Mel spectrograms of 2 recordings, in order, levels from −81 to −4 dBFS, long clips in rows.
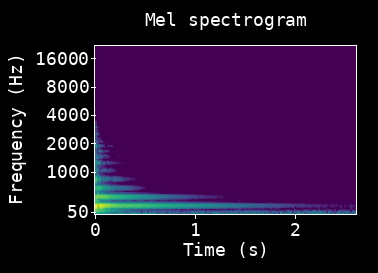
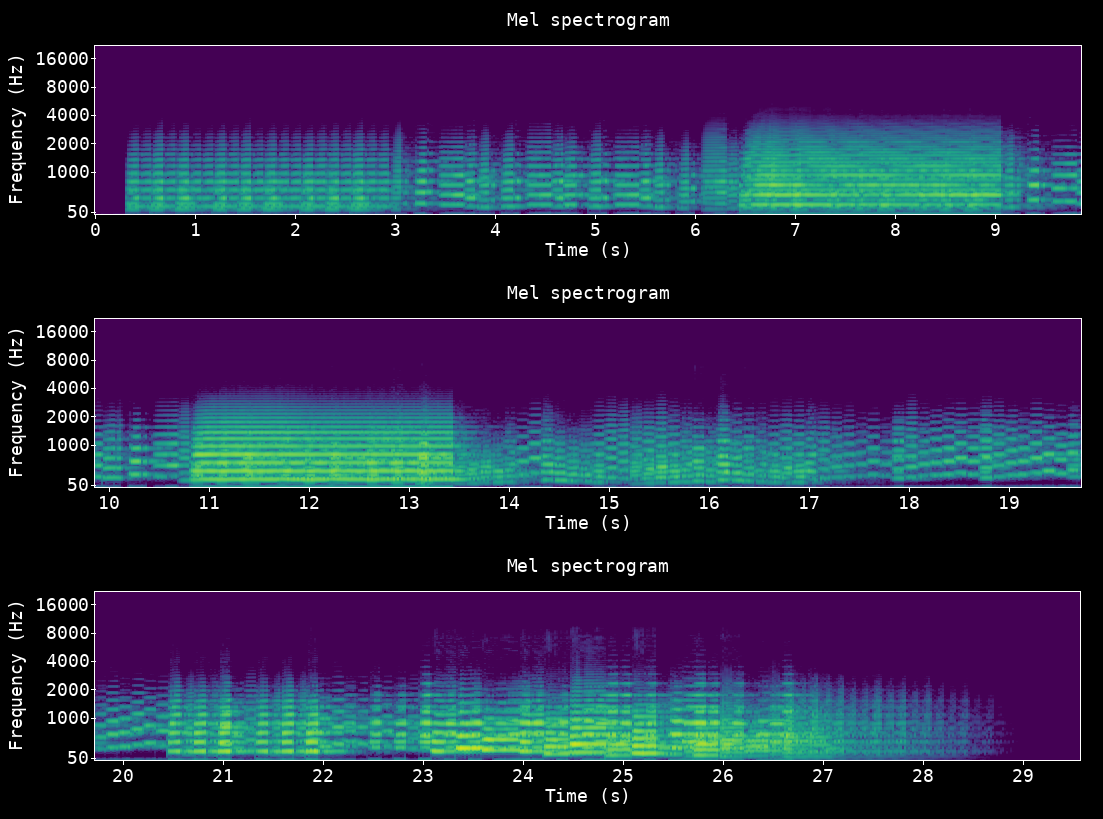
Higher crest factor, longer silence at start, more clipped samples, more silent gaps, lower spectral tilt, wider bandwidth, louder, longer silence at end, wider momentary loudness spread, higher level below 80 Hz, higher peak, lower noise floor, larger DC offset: about the same, 24 dB vs 20 dB; second, 0 s vs 0.3 s; neither; neither; first, -13.5 dB/octave vs -10 dB/octave; second, 2 kHz vs 4.3 kHz; second, -24 LUFS vs -21 LUFS; first, 1.65 s vs 1.5 s; first, 26 LU vs 16 LU; first, -58 dBFS vs -66 dBFS; about the same, 0 dBFS vs -2 dBFS; second, -57 dBFS vs -63 dBFS; second, under 0.1% vs 0.1%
